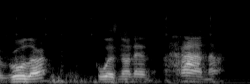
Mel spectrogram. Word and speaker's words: Ghana: who was known as Ghana. So it's not a G sound either. People in the country called Ghana, they actually can't even pronounce it right. But the GH is a R sound.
